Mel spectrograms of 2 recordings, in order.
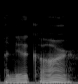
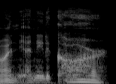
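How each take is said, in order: First: Soft monotone line; deadpan it, no pitch movement; Tobey Maguire monotone. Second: Soft flat monotone; Tobey Maguire monotone. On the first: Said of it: "I gotta get that Tobey Maguire monotone voice". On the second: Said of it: "that Tobey Maguire monotone voice". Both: Retold or imitated.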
